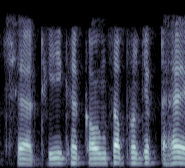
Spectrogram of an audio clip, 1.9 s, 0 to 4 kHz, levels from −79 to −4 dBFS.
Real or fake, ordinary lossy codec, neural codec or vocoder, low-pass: fake; MP3, 32 kbps; codec, 16 kHz, 4.8 kbps, FACodec; 3.6 kHz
